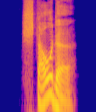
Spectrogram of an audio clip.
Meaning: perennial, perennial plant
- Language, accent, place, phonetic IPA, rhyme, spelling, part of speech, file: German, Germany, Berlin, [ˈʃtaʊ̯də], -aʊ̯də, Staude, noun, De-Staude.ogg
